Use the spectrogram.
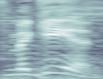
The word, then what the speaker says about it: McGeachin: governor vaho Janice mcgean it's mcgean you said it right I said it right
